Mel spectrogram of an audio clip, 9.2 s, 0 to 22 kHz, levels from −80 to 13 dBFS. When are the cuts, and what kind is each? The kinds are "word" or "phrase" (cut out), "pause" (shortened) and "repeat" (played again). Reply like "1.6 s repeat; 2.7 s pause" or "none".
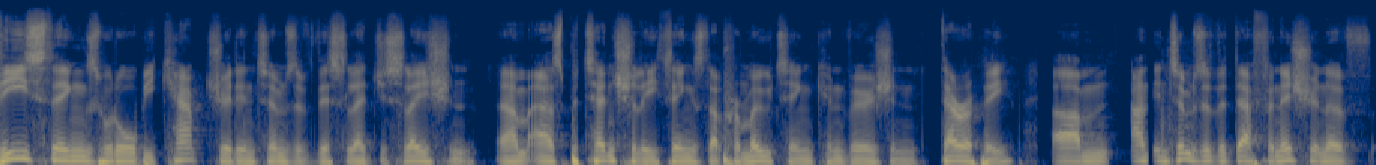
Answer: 3.2 s pause; 4.8 s word; 6.9 s pause; 7.6 s word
